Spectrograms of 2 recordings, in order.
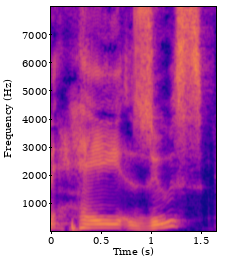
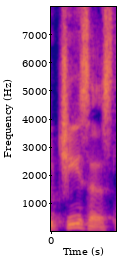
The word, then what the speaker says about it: Jesus: Do you mean hey Zeus? And he typed back, No, Jesus, like rhymes with cheeses.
